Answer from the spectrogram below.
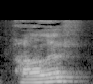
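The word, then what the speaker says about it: אָלֶף: And an aleph is silent. It just, whatever vowel that goes with it, that's what we say.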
